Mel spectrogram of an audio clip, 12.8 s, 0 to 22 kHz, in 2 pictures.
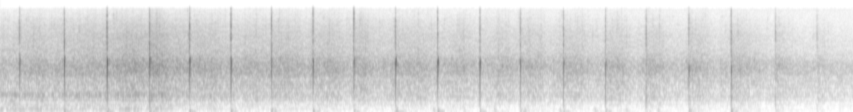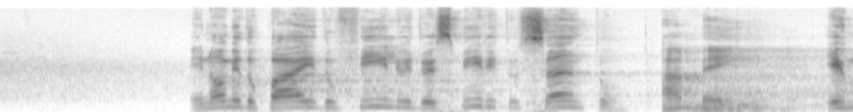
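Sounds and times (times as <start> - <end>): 
audience clapping in a steady even rhythm: 0.0 - 7.3
soft crowd noise: 0.0 - 7.8
speech: 7.9 - 12.7.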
